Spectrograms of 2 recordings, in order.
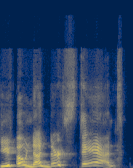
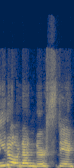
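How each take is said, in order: First: Higher, slow, stretched-out pleading; drawn-out whiny plea. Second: Higher, pleading retold protest to husband; whiny retold plea. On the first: Retold or imitated. Retelling to the host her protest to husband, slower whiny plea. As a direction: drag it out, begging him to get it. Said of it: "And I'm like". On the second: Retelling to the host her protest to husband, whiny and pleading. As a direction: whine it up at him like she did. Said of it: "And I was like".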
